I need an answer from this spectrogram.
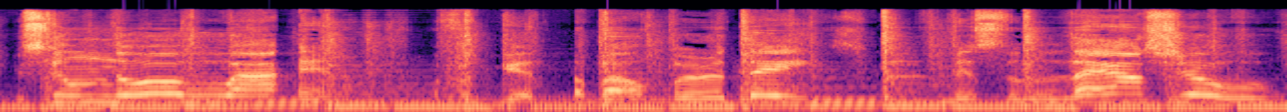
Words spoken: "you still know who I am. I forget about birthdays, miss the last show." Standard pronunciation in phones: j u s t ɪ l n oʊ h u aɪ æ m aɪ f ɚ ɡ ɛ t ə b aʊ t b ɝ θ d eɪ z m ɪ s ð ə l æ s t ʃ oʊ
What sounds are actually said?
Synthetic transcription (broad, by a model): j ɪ s t ɪ l n oʊ h u aɪ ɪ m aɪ f ɚ ɡ ɛ t ə b aʊ t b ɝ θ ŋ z m ɪ s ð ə l æ s t ʃ oʊ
